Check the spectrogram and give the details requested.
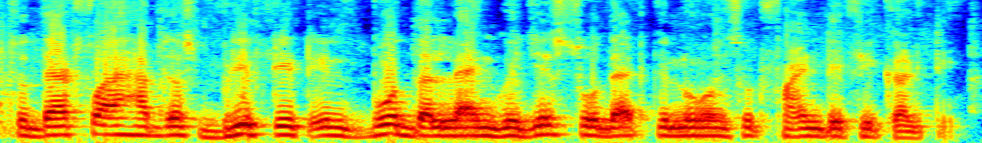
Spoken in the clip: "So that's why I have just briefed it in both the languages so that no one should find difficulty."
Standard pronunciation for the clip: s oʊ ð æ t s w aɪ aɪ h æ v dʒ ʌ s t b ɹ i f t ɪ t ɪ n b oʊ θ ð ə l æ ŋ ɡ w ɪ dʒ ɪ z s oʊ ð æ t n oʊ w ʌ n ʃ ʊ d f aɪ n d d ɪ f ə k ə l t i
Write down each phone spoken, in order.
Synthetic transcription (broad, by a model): s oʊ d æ t s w aɪ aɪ h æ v dʒ ʌ s t b ɹ i f t ɪ t ɪ n b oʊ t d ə l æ ŋ ɡ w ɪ dʒ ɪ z s oʊ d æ t n oʊ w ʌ n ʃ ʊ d f aɪ n d d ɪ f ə k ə l t i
